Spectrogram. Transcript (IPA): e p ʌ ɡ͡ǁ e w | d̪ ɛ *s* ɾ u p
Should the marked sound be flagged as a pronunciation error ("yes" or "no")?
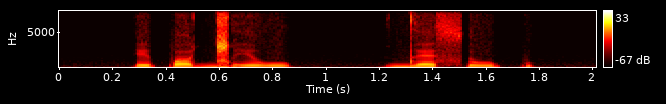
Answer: no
